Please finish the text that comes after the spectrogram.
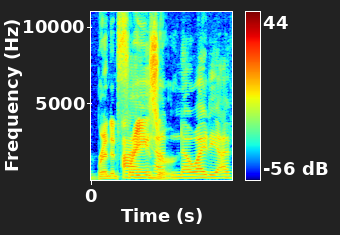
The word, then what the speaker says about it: Fraser: rhymes with razor Brendan Fraser it's not like that you know TV guy Frasier Crane it rhymes with razor Brendan Fraser I have no idea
